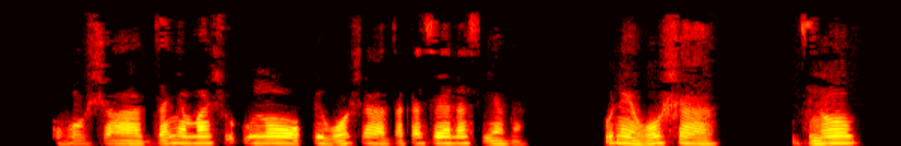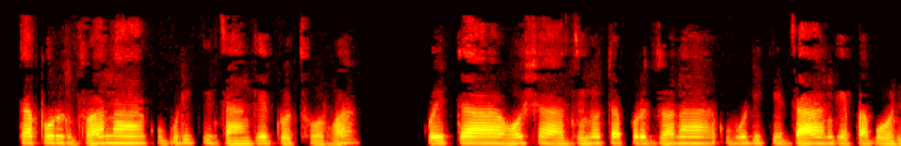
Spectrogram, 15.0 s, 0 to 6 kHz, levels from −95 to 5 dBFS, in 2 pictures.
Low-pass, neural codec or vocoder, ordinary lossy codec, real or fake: 5.4 kHz; none; MP3, 24 kbps; real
